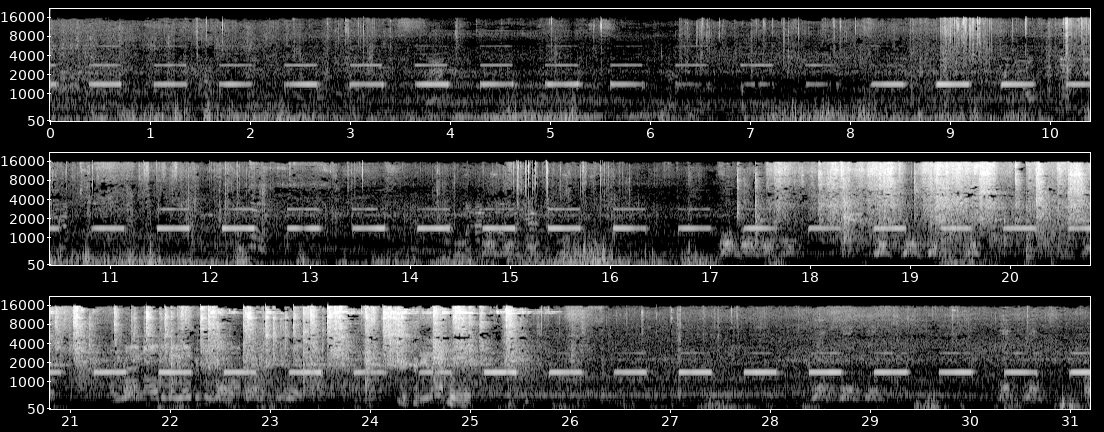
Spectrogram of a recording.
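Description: A Volvo backhoe loader's backup alarm beeps steadily as the machine drives in reverse, over the low running of its diesel engine. From a little past the middle, a loud rushing, hissing noise covers it for several seconds, then dies away.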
